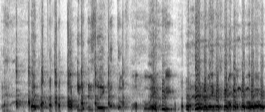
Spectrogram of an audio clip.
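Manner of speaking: high, loud laughing words; laughing while telling of the rashes. Real, not acted. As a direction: laugh through the line.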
